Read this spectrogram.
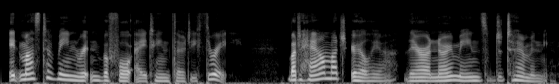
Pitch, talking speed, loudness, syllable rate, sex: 185 Hz, 205 wpm, -21 LUFS, 6.2 syllables/s, female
